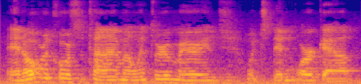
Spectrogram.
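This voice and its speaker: A very fast delivery in an American accent, with audible room echo and noticeable background noise. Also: man. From Southern Illinois. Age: 60s. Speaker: radio host. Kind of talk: interview storytelling.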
